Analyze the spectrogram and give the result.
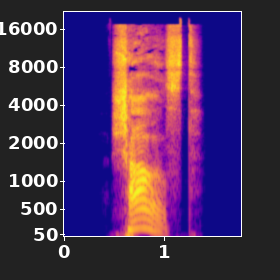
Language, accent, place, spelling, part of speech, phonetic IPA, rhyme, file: German, Germany, Berlin, scharrst, verb, [ʃaʁst], -aʁst, De-scharrst.ogg
- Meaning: second-person singular present of scharren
